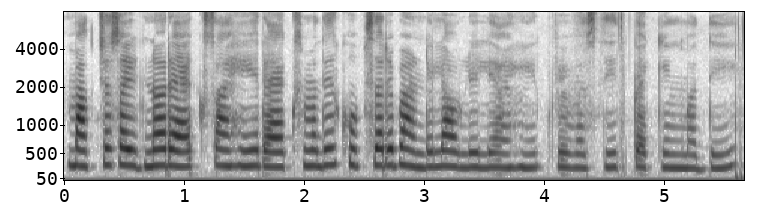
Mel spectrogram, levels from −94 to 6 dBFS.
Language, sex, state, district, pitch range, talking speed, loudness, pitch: Marathi, female, Maharashtra, Solapur, 255-285 Hz, 160 wpm, -19 LUFS, 270 Hz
